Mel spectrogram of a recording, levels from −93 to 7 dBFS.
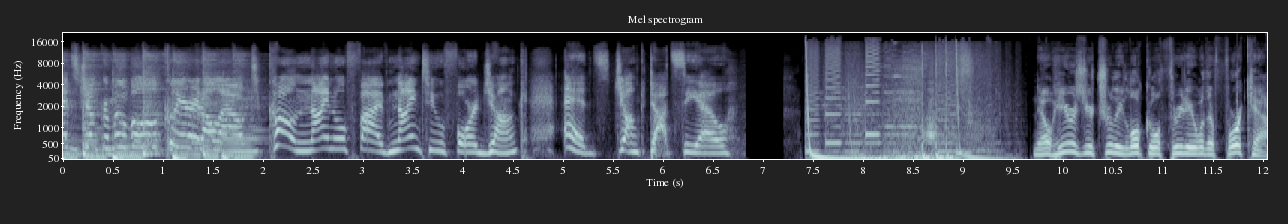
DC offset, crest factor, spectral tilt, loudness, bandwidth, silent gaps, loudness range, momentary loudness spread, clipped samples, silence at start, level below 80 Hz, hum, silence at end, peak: under 0.1%; 16 dB; -4.5 dB/octave; -16 LUFS; 19 kHz; 6.88-7.21 s; 4 LU; 8 LU; under 0.1%; 0 s; -24 dBFS; none; 0 s; 0 dBFS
